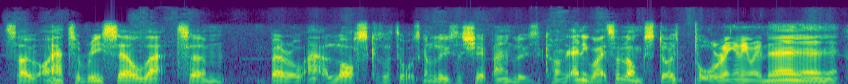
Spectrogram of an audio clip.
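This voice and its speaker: A man's voice: medium pitch, steady tone, a little fast, few pauses, a bit bright, lo-fi sound. A man hosting a gaming video with rambling, self-mocking, dryly comic commentary. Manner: dry, self-mocking, digressive.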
